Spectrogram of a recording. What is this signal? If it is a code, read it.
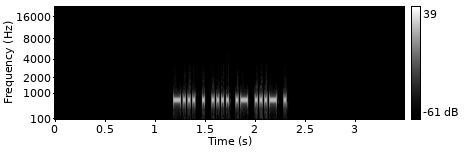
Morse code, heard as a keyed tone, about 53 wpm, 700 Hz. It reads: BEHAVE
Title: Six Letter Words - 50wpm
